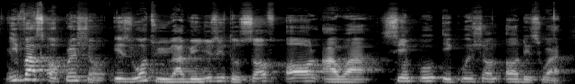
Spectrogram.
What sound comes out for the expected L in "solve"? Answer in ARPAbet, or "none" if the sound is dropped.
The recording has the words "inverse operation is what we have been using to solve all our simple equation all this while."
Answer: none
